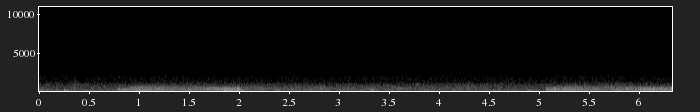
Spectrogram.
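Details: Real mechanically ventilated patient's chest heard through an electronic stethoscope: machine-delivered breaths carrying musical wheezes from narrowed airways; wheezing.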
